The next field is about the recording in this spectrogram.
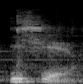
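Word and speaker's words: אִישׁ: 이제 히브리어 워드플레이가 나오는데 남자는 이씨예요 히브리요 이씨 여자는 이슈아예요 발음만 모음만 달라요 욕하는 거 아니고요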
